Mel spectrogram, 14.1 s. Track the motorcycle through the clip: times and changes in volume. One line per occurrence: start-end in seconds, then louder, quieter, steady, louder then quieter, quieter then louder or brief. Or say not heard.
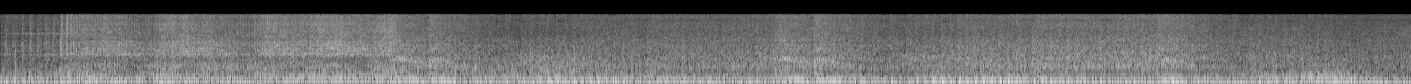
0.0-14.0 steady.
